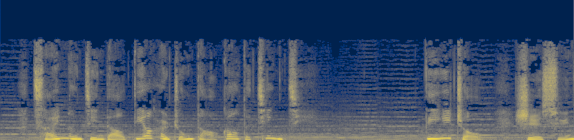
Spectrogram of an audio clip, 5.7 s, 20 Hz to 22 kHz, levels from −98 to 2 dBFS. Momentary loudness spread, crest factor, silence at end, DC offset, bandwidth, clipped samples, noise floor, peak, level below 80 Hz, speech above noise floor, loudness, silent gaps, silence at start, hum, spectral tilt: 22 LU; 16 dB; 0 s; under 0.1%; 16 kHz; under 0.1%; -37 dBFS; -2 dBFS; -46 dBFS; 20 dB; -18 LUFS; none; 0 s; none; -4.5 dB/octave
